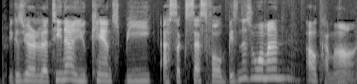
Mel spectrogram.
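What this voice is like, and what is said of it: Argentine Spanish accent in English. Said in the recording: “This actress from Argentina has a coach to help Americanize her accent ... Spanish accents”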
